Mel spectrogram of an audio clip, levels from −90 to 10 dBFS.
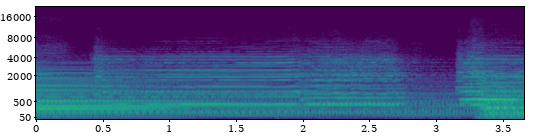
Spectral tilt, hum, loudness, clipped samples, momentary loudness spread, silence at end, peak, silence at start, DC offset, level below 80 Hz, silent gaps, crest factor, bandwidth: -7 dB/octave; none; -33 LUFS; under 0.1%; 9 LU; 0 s; -16 dBFS; 0 s; under 0.1%; -56 dBFS; none; 16 dB; 9.6 kHz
